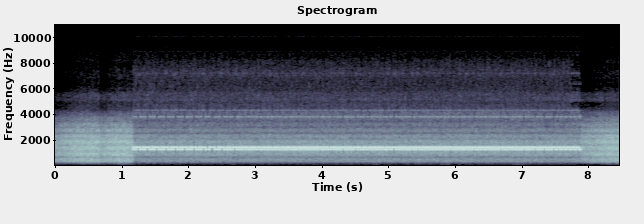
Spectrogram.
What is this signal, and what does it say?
NAVTEX (SITOR-B), 100 baud, 170 Hz shift, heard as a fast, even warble, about 1360 Hz centre. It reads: ZCZC IE32 CONTAINER ADRIFT IN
